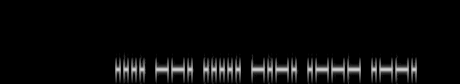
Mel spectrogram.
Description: Morse code, heard as a keyed tone, about 32 wpm, 700 Hz. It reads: HG5CJP
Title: DXCC-100 Call Signs - 6 Characters - 30wpm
